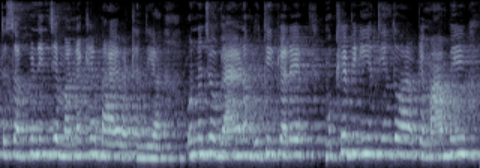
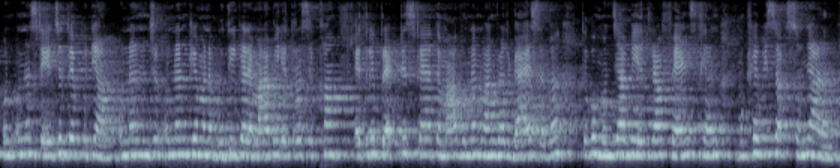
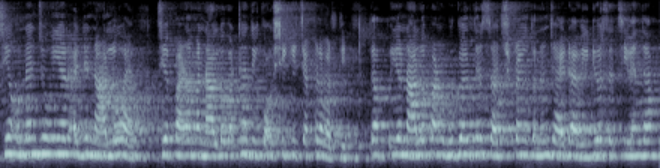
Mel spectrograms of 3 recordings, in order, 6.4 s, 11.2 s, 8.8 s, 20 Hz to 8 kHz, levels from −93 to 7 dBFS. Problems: echo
